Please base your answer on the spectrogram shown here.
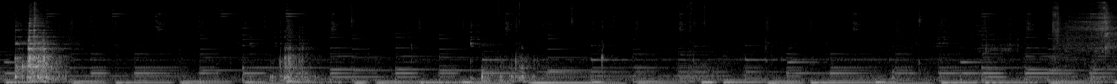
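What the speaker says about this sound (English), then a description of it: "So I'm gonna take my Instant Pot here and get it ready to add in all the potatoes" Raw potatoes tumbling into an Instant Pot's metal inner pot, with a series of clattering knocks and clinks against the steel, close and fairly loud, over a low steady background hum.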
